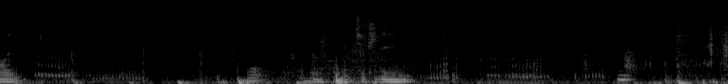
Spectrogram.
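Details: Maine Coon cats waiting at the front entrance to greet their owner arriving home. A low, rumbling purr runs beneath lively Japanese speech from a person, with soft thumps and rustles of the doorway.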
